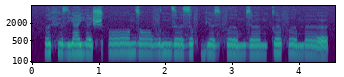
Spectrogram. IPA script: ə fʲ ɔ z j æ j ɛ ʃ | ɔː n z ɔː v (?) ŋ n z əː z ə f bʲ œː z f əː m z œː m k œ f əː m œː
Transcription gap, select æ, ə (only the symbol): ə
